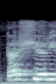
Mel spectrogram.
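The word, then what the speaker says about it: tertiary: टर्शियरी में टी का pronouncing क्या है, एस एच, टी का प्रोनाउंसिएशन एस एच, श है, टर्शियरी रूट।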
